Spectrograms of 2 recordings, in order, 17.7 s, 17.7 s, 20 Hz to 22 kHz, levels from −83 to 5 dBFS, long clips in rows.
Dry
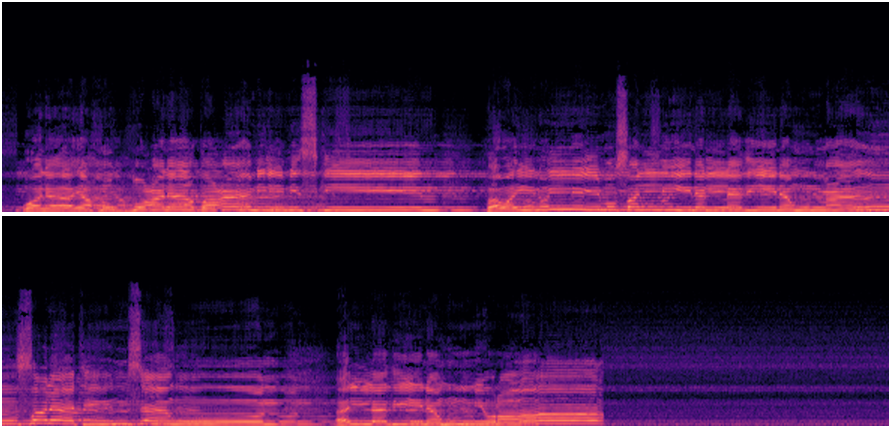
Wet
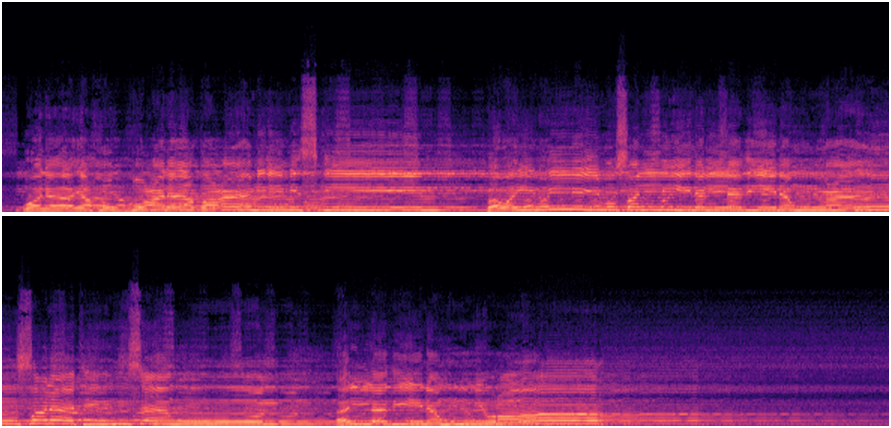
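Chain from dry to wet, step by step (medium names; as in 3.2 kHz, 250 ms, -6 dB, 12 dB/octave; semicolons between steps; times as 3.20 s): multi-head delay 337 ms, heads first and third, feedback 50%, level -14 dB; Chebyshev shaper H 2 -17 dB, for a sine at -7.5 dBFS; trim +6 dB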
